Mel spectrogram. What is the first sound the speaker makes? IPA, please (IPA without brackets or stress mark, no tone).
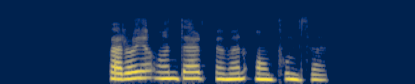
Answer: b̥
